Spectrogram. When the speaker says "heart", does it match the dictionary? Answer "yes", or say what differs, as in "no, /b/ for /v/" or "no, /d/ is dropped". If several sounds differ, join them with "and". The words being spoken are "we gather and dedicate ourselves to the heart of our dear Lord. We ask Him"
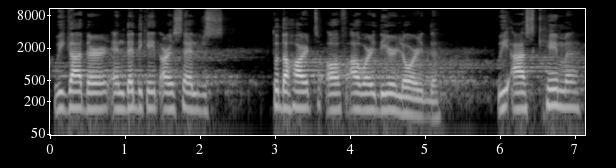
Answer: yes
